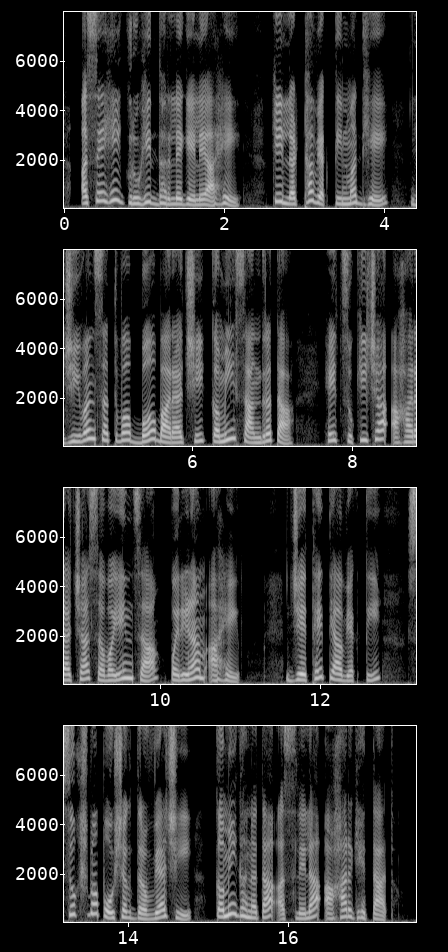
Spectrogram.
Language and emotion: Marathi, neutral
